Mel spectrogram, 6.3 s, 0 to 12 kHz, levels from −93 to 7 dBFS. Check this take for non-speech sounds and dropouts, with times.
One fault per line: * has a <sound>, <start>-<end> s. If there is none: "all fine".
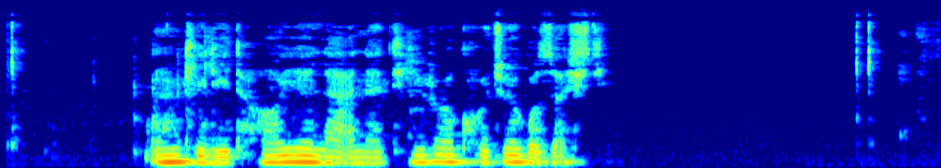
all fine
